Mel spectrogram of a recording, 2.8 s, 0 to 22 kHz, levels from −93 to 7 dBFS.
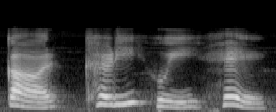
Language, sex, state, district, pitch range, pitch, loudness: Hindi, female, Madhya Pradesh, Bhopal, 190-285 Hz, 225 Hz, -17 LUFS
